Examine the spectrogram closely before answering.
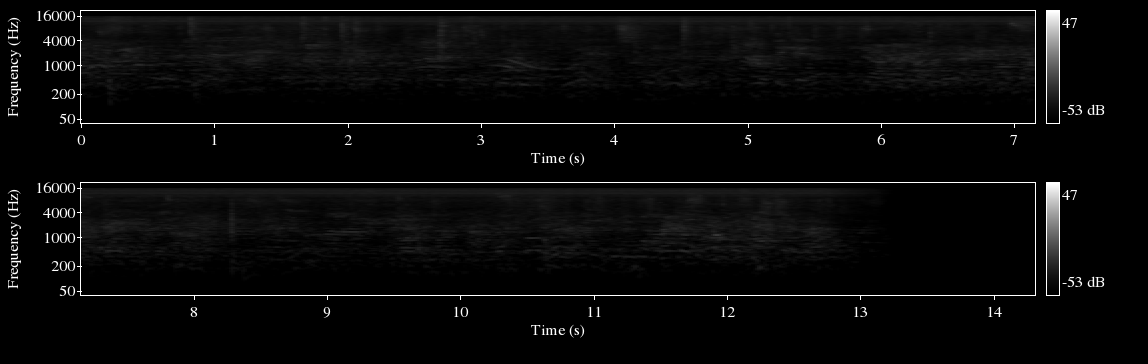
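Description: Several men and women chat at once in a room that echoes a little.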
